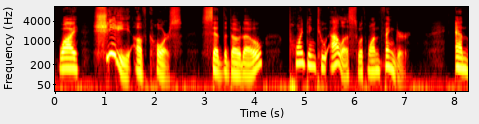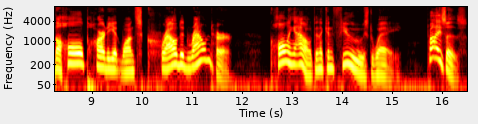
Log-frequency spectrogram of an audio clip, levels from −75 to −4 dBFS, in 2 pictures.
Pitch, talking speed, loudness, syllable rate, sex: 155 Hz, 105 wpm, -18 LUFS, 3.3 syllables/s, male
